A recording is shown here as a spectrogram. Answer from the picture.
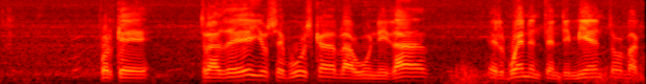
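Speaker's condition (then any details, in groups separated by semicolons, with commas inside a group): No condition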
